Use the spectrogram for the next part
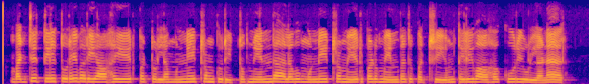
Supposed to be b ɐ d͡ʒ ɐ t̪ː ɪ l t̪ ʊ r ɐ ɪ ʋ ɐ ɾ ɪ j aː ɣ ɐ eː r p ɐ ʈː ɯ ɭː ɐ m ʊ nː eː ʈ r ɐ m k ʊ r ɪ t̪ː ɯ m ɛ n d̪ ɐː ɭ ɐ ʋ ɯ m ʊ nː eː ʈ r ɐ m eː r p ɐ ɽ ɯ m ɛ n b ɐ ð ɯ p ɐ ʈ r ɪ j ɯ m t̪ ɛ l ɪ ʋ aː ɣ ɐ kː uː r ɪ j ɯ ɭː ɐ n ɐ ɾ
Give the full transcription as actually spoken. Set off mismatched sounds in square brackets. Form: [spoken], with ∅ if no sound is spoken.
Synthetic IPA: b ɐ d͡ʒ ɐ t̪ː ɪ l t̪ ʊ r ɐ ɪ ʋ ɐ ɾ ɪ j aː ɣ ɐ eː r p ɐ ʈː ɯ ɭː ɐ m ʊ nː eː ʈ r ɐ m k ʊ r ɪ t̪ː ɯ m ɛ n d̪ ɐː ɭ ɐ ʋ ɯ m ʊ nː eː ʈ r ɐ m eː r p ɐ ɽ ɯ m ɛ n b ɐ ð ɯ p ɐ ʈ r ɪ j ɯ m t̪ ɛ l ɪ ʋ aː ɣ ɐ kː uː r ɪ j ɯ ɭː ɐ n ɐ ɾ

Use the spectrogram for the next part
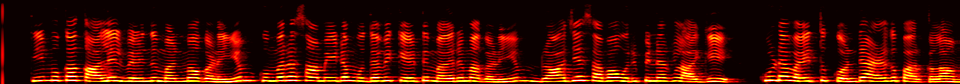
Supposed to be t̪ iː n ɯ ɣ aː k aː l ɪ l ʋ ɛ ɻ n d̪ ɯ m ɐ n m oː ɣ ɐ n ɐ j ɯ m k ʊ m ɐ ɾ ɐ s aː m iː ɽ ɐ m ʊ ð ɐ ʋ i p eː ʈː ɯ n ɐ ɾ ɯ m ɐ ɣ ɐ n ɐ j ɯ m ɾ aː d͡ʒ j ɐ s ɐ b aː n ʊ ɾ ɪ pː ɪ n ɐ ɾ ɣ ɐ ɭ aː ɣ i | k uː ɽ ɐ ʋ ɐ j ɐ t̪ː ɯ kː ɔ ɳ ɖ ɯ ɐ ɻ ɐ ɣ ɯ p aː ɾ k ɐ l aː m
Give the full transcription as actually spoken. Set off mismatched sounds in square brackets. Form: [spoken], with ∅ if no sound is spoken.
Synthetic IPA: t̪ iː [m] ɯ ɣ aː k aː l ɪ l ʋ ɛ ɻ n d̪ ɯ m ɐ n m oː ɣ ɐ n ɐ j ɯ m k ʊ m ɐ ɾ ɐ s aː m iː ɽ ɐ m ʊ ð ɐ ʋ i [k] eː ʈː ɯ [m] ɐ ɾ ɯ m ɐ ɣ ɐ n ɐ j ɯ m ɾ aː d͡ʒ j ɐ s ɐ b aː [∅] ʊ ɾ ɪ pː ɪ n ɐ ɾ ɣ ɐ ɭ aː ɣ i | k uː ɽ ɐ ʋ ɐ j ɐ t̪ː ɯ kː ɔ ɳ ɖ ɯ ɐ ɻ ɐ ɣ ɯ p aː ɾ k ɐ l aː m

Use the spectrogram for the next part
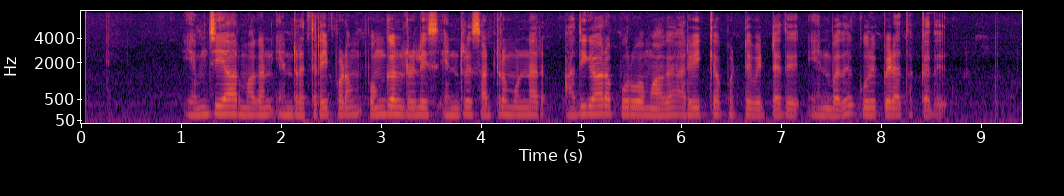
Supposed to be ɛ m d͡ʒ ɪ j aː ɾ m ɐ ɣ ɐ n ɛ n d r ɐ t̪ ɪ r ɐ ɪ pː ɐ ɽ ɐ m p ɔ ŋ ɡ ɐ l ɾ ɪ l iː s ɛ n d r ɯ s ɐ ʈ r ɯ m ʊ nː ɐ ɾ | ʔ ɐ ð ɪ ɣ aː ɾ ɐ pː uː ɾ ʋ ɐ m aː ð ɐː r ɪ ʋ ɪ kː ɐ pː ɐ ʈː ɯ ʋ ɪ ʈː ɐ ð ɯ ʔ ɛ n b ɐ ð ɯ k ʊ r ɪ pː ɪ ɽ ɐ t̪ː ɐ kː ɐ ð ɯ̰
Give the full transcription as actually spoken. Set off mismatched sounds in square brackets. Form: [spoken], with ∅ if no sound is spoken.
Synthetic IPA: ɛ m d͡ʒ ɪ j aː ɾ m ɐ ɣ ɐ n ɛ n d r ɐ t̪ ɪ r ɐ ɪ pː ɐ ɽ ɐ m p ɔ ŋ ɡ ɐ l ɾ ɪ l iː s ɛ n d r ɯ s ɐ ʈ r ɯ m ʊ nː ɐ ɾ | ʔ ɐ ð ɪ ɣ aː ɾ ɐ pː uː ɾ ʋ ɐ m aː [ɣ] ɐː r ɪ ʋ ɪ kː ɐ pː ɐ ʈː ɯ ʋ ɪ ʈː ɐ ð ɯ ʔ ɛ n b ɐ ð ɯ k ʊ r ɪ pː ɪ ɽ ɐ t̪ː ɐ kː ɐ ð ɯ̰

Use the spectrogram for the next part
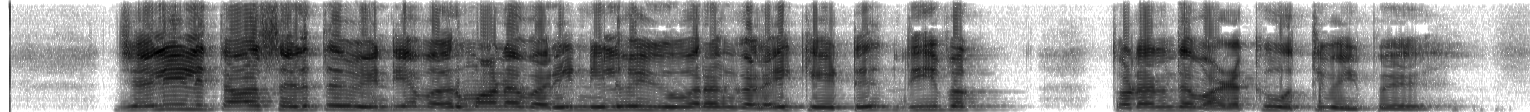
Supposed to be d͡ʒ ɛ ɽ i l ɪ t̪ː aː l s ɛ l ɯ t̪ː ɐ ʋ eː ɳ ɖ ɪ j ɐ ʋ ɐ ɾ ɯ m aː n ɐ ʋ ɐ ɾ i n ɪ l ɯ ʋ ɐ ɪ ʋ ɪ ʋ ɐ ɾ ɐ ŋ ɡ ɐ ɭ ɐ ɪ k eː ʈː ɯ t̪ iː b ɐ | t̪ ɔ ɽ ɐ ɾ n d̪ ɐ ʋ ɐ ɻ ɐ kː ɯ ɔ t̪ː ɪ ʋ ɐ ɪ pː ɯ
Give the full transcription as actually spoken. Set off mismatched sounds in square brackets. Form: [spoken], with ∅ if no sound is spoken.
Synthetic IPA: d͡ʒ ɛ [l] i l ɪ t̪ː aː l s ɛ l ɯ t̪ː ɐ ʋ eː ɳ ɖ ɪ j ɐ ʋ ɐ ɾ ɯ m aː n ɐ ʋ ɐ ɾ i n ɪ l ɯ ʋ ɐ ɪ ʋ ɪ ʋ ɐ ɾ ɐ ŋ ɡ ɐ ɭ ɐ ɪ k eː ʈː ɯ [d̪] iː b ɐ | t̪ ɔ ɽ ɐ ɾ n d̪ ɐ ʋ ɐ ɻ ɐ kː ɯ ɔ t̪ː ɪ ʋ ɐ ɪ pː ɯ

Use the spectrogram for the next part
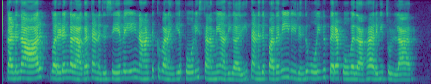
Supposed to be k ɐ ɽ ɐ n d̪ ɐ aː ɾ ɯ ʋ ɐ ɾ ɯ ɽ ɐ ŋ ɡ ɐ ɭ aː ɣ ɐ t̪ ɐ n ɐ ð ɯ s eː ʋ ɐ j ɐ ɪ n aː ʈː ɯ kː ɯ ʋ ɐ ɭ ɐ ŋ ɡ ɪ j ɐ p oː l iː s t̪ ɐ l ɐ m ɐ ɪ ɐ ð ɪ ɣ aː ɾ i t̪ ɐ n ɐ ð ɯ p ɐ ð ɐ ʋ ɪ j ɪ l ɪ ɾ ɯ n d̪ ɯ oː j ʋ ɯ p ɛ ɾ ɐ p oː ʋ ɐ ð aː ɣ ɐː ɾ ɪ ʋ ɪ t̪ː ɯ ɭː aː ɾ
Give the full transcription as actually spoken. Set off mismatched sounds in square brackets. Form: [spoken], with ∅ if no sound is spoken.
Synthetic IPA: k ɐ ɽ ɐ n d̪ ɐ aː ɾ ɯ ʋ ɐ ɾ ɯ ɽ ɐ ŋ ɡ ɐ ɭ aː ɣ ɐ t̪ ɐ n ɐ ð ɯ s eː ʋ ɐ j ɐ ɪ n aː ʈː ɯ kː ɯ ʋ ɐ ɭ ɐ ŋ ɡ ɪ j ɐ p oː l iː s t̪ ɐ l ɐ m ɐ ɪ ɐ ð ɪ ɣ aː ɾ i t̪ ɐ n ɐ ð ɯ p ɐ ð ɐ ʋ ɪ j ɪ l ɪ ɾ ɯ n d̪ ɯ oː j ʋ ɯ p ɛ ɾ ɐ p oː ʋ ɐ ð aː ɣ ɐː ɾ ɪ ʋ ɪ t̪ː ɯ ɭː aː ɾ

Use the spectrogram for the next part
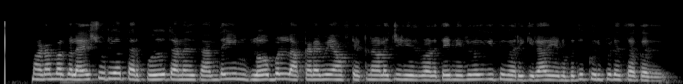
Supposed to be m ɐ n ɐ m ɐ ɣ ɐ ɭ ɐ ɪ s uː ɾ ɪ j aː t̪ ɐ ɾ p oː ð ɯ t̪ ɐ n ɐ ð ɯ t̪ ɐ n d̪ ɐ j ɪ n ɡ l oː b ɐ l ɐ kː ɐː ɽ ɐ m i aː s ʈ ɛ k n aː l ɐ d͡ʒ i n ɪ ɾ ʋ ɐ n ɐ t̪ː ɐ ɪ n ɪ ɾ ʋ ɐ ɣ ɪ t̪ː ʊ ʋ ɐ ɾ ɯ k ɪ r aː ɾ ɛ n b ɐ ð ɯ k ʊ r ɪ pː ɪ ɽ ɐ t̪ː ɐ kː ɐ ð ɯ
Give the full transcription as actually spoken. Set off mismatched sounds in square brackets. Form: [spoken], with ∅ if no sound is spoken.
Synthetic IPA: m ɐ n ɐ m ɐ ɣ ɐ ɭ ɐ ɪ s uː ɾ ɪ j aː t̪ ɐ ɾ p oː ð ɯ t̪ ɐ n ɐ ð ɯ t̪ ɐ n d̪ ɐ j ɪ n ɡ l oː b ɐ l ɐ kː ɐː ɽ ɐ m i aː [f] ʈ ɛ k n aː l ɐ d͡ʒ i n ɪ ɾ ʋ ɐ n ɐ t̪ː ɐ ɪ n ɪ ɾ ʋ ɐ ɣ ɪ t̪ː [ɯ] ʋ ɐ ɾ ɯ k ɪ r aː ɾ ɛ n b ɐ ð ɯ k ʊ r ɪ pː ɪ ɽ ɐ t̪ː ɐ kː ɐ ð ɯ

